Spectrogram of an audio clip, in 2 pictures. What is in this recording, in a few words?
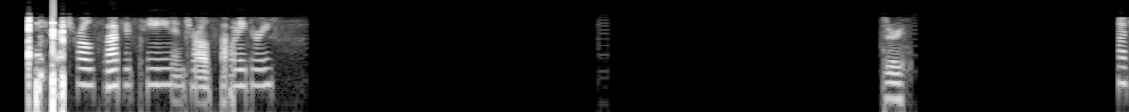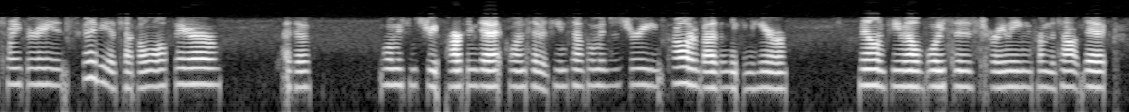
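Raleigh Police Southeast District Dispatch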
